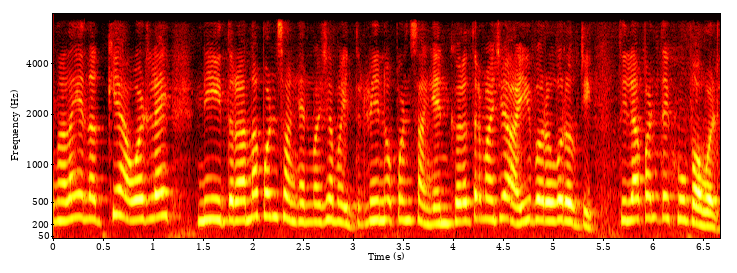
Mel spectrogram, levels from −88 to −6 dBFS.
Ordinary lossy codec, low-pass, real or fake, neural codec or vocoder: AAC, 48 kbps; 7.2 kHz; fake; codec, 24 kHz, 0.9 kbps, WavTokenizer, small release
